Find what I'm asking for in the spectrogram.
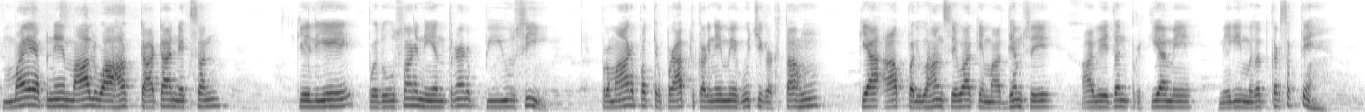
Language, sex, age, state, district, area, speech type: Hindi, male, 60+, Uttar Pradesh, Sitapur, rural, read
